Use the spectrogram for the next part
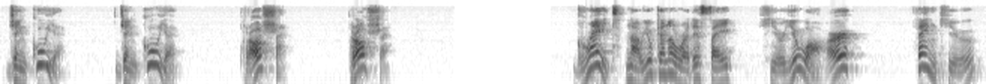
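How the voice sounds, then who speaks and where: A man teaching pronunciation patiently, saying each word slowly and repeating it for the listener to copy. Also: a little high, wildly swooping pitch, lo-fi sound. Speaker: language teacher. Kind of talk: slow, clear pronunciation lesson.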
